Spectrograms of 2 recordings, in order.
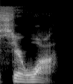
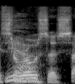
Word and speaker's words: Sirois: He hands it back to me and the way to actually pronounce the last name is Sirois. That's the French Canadian way of saying it. So, and I'm not used to hearing that at all. I'm used to hearing cirrhosis. Yeah.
